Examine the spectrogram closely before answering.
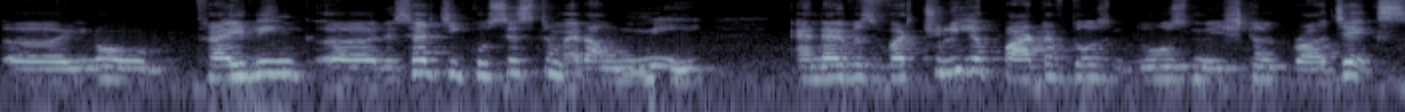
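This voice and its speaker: Speaking with a Punjabi accent, a woman of medium pitch talks at a moderate pace with lively intonation over noticeable background noise. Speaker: retired government scientist, panelist. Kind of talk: panel discussion. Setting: webinar. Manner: hesitant, many fillers.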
